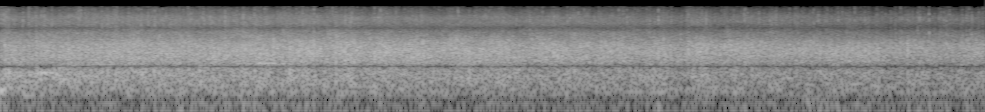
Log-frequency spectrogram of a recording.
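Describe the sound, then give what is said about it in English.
A church audience claps for Jesus, a dense, even wash of hands beating together that holds at one loudness for several seconds with no voices over it. “Let us give a big clap for Jesus.”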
